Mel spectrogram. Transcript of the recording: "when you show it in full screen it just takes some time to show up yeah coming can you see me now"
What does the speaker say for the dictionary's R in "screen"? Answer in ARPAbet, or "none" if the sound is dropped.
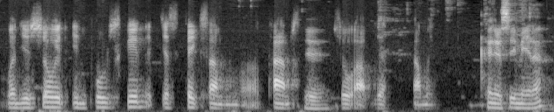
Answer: none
